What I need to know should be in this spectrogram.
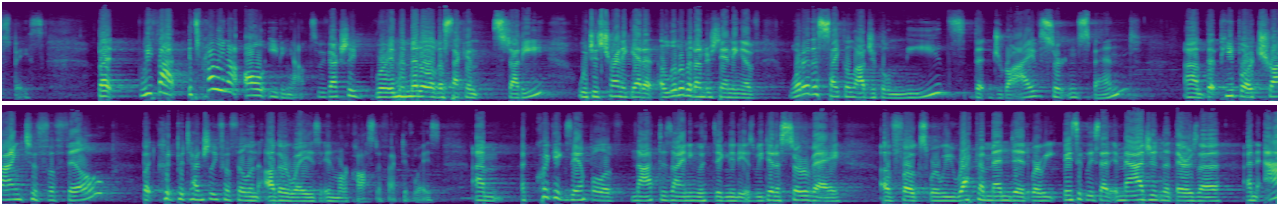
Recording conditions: busy venue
